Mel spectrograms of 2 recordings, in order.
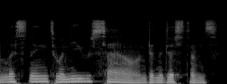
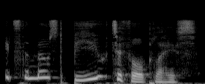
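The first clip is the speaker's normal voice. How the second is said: much higher, indignant protest; 14 semitones higher, slower than usual. A narrator's reading. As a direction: defend it as if insulted. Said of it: "protested Mary".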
